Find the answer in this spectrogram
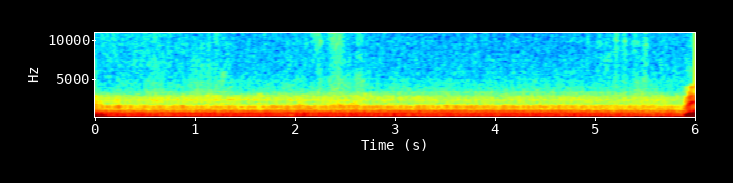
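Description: Yamaha NMAX scooter's single-cylinder engine running steadily under load on a steep uphill climb, over a steady low rumble.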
